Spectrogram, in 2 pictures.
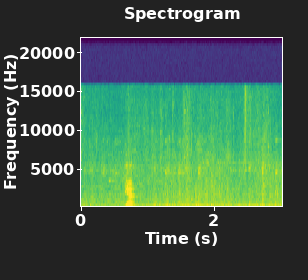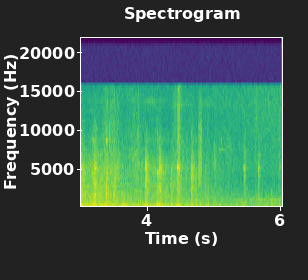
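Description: A steady, even rushing noise with faint scattered ticks running under a pause in the dialogue.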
